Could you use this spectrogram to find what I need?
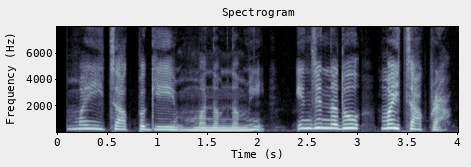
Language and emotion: Manipuri, fearful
